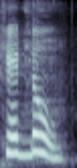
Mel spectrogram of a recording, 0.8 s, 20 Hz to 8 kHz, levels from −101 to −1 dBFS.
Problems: background sounds at intervals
